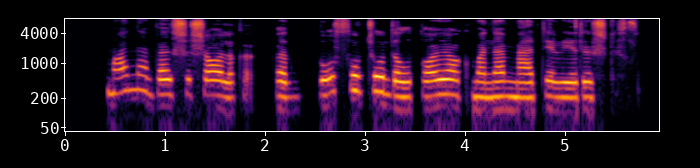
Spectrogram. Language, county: Lithuanian, Alytus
